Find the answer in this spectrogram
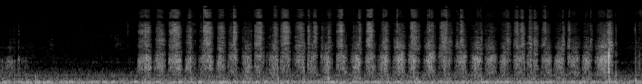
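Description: A coin scratching the latex coating off a scratch-off lottery ticket. Rapid back-and-forth scraping strokes, about eight a second, begin about a second and a half in.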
